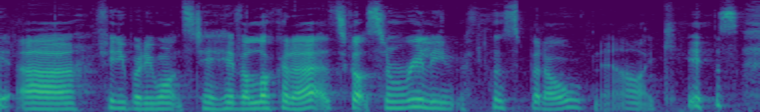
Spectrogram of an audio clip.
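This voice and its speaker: A woman with a New Zealand accent talks at a very fast pace in a very clean recording with a silent background. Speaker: tourism professional and city councillor. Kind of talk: guest lecture to university class. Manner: casual, conversational.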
